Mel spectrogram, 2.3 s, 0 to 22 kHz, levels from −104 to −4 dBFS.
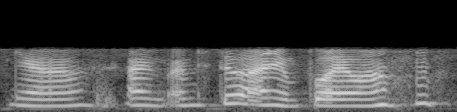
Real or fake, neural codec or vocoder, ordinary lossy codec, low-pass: real; none; Opus, 24 kbps; 3.6 kHz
